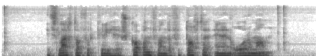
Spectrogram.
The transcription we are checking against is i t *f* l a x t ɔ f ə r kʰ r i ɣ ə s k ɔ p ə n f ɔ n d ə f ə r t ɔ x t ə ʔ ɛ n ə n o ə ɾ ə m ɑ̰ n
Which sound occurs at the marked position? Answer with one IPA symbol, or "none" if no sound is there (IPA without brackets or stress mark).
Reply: s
